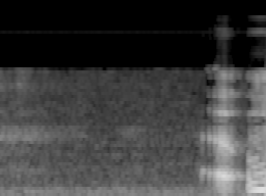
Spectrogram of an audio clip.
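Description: A short pause in a man's speech with only a faint steady hiss. His voice comes back about one and a half seconds in.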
